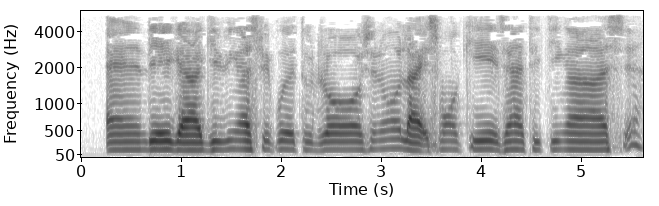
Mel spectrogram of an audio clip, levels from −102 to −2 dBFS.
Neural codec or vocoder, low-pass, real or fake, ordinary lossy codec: none; 5.4 kHz; real; MP3, 24 kbps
